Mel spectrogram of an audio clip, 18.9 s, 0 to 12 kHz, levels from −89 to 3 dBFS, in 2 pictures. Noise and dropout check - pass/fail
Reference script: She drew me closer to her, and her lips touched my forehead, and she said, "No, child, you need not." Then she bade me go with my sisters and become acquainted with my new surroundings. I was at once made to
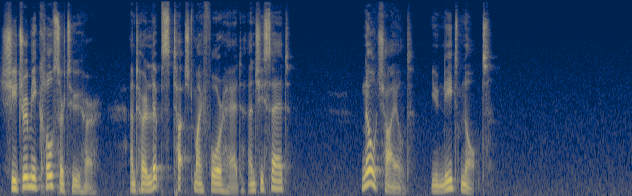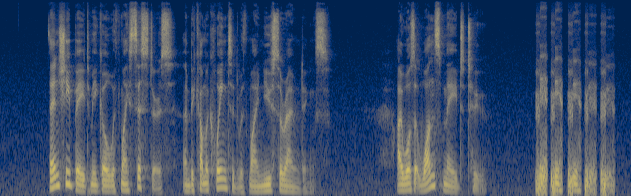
fail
